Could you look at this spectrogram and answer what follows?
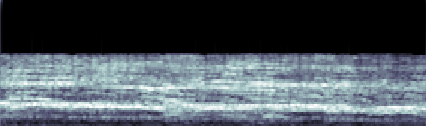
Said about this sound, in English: What means this shouting? I do fear the people choose Caesar for their king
